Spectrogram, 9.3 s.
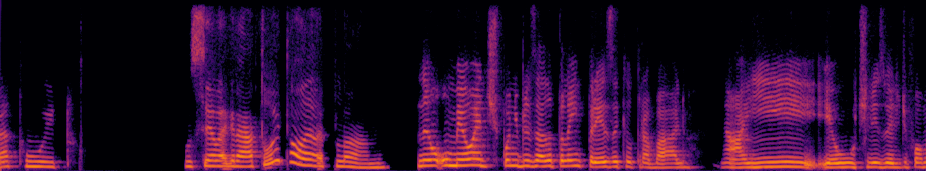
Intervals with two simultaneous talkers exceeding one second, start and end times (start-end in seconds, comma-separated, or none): none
